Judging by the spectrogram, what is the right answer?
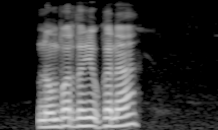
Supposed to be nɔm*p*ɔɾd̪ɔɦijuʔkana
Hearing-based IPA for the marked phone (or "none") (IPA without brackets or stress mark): b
